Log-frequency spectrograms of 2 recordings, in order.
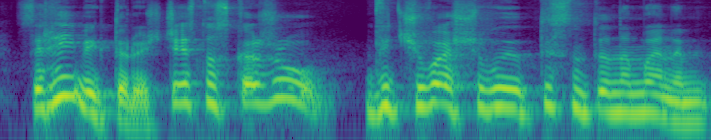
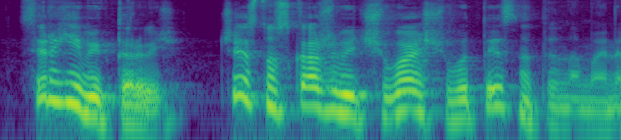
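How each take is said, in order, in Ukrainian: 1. Тон звучить агресивно і напористо. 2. Тон звучить спокійно і доброзичливо. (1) "Правильну фразу можна сказати в неправильній інтонації. ... Відчуваєте наїзд" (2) "Але, якщо сказати так"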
